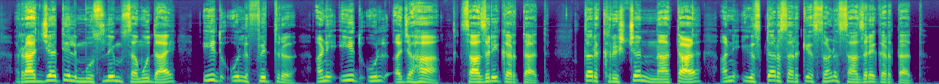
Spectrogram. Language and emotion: Marathi, neutral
